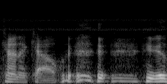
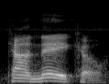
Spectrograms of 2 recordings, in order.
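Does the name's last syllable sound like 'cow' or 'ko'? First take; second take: cow; ko. First: The last syllable sounds like 'cow'. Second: The last syllable sounds like 'ko'. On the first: The speaker calls it wrong. "Like I said it like a cow" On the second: The speaker calls it right. "Kaneko, not"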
